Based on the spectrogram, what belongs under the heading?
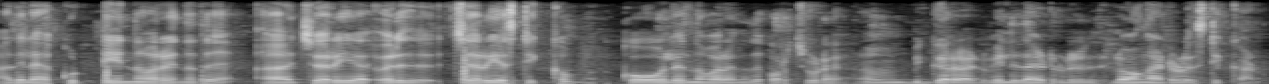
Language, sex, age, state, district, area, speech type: Malayalam, male, 18-30, Kerala, Alappuzha, rural, spontaneous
